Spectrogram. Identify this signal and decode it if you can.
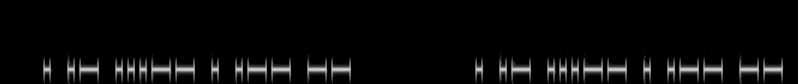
Morse code, heard as a keyed tone, about 20 wpm, 700 Hz. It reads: EA3EWM EA3EWM
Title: DXCC-100 Call Signs - 6 Characters - Repeated 3x - 20wpm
